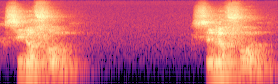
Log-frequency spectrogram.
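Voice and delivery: सिलोफोन with a light k before the s; soft German demo. Shown as a demonstration. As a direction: quietly say सिलोफोन. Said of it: "थोड़ी सी हल्की सी के की आवाज". (सिलोफोन, हल्के क के साथ)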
